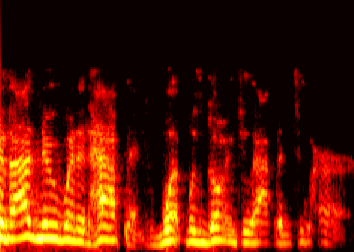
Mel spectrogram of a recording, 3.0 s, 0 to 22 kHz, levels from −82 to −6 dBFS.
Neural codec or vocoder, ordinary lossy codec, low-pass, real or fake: none; Opus, 32 kbps; 7.2 kHz; real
